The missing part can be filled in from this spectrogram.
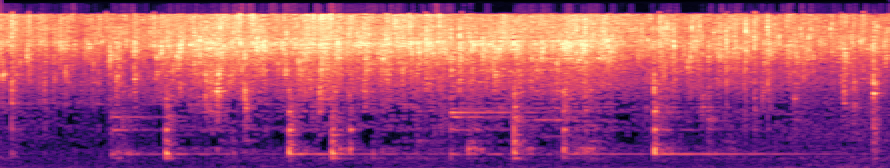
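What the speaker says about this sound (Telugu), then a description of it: "ఇలా వేసుకున్న తర్వాత ఇలా చీలికలుగా కట్ చేసుకున్న మిరపకాయ వేసుకోవాలి" Slit green chillies frying in oil for mutton biryani: a constant bright sizzle close by, broken by several light metallic taps and clinks of a utensil against the pot.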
